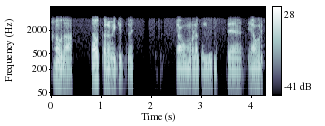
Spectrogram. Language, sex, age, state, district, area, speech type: Kannada, male, 18-30, Karnataka, Davanagere, rural, conversation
